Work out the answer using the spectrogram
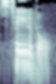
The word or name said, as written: stainable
